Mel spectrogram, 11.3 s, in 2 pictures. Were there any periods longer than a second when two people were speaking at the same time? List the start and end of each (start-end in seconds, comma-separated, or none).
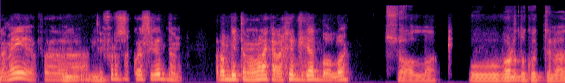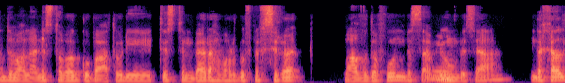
none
